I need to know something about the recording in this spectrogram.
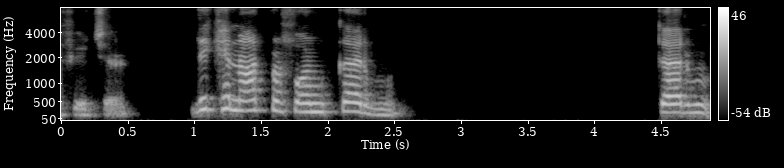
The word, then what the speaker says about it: karma: Karma, or some people call it karma, in the Western pronunciation would be karma. So I will just go with the authentic pronunciation, karma.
